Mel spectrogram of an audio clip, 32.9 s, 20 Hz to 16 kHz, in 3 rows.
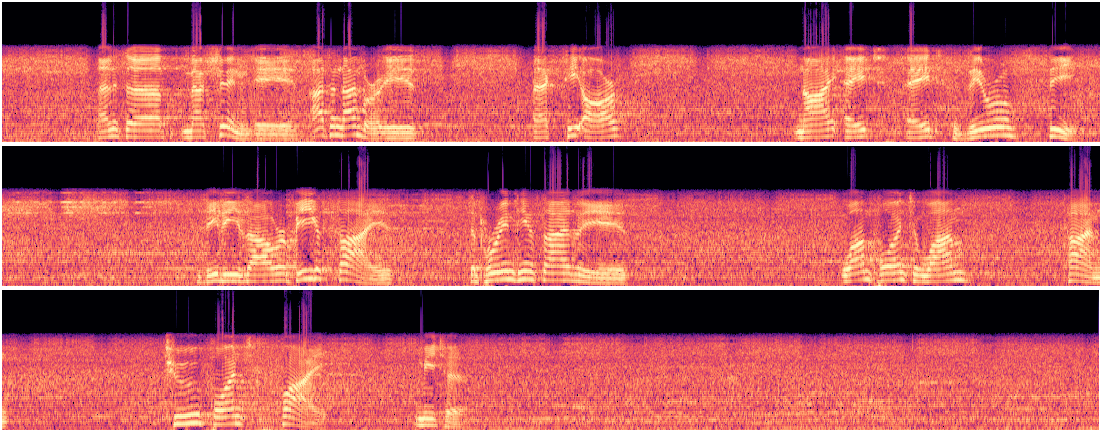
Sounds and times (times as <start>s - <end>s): Printer: 0.0s - 32.9s
Speech: 1.0s - 4.2s, 5.3s - 6.2s, 8.0s - 10.8s, 13.0s - 15.0s, 15.7s - 17.3s, 19.4s - 20.7s, 21.6s - 22.1s, 23.6s - 25.3s, 26.1s - 26.7s.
